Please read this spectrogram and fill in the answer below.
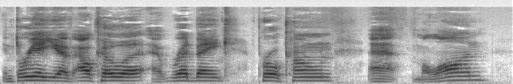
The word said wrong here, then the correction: Milan: I think I'm saying that right. M-I-L-A-N. – It's Milan. – Milan? Okay. Mm-hmm.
